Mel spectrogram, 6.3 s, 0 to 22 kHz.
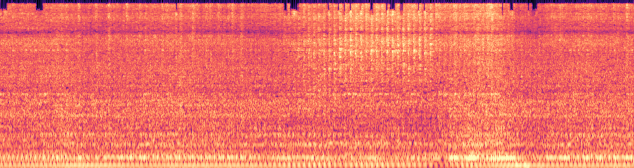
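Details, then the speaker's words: Old heavy Honda generator, barn find stored about 20 years, less choke: rough, uneven low chugging that wavers and surges, keeps running only with throttle held open; owner suspects carb issue from sitting so long. "I think it's just a carb issue, guys. Let's hold that throttle open."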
